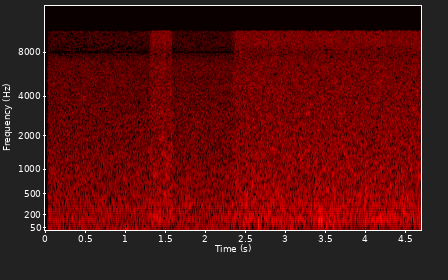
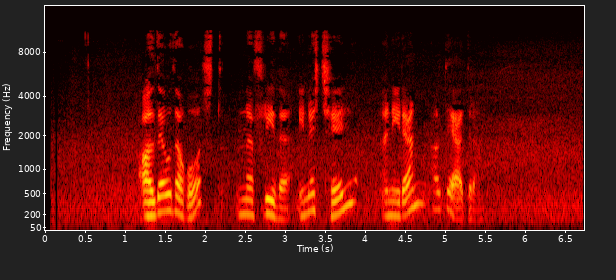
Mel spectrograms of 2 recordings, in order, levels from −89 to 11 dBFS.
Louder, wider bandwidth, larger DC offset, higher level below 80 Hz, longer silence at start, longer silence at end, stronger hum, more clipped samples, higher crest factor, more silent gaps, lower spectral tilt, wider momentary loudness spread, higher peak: second, -51 LUFS vs -28 LUFS; about the same, 11.5 kHz vs 11.5 kHz; neither; about the same, -70 dBFS vs -72 dBFS; second, 0.05 s vs 0.65 s; about the same, 0 s vs 0.05 s; neither; neither; second, 16 dB vs 22 dB; neither; second, -2 dB/octave vs -4.5 dB/octave; second, 5 LU vs 16 LU; second, -38 dBFS vs -8 dBFS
